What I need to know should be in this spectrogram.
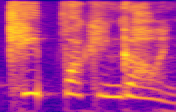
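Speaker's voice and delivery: high but soft mock yell; retold yell. Reteller voicing her order to the driver, soft mock yell. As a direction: imitate yelling without the volume. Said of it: "yells at the driver".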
